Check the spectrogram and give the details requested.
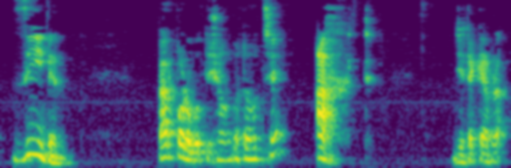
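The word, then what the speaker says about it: acht: বা জার্মানরা বলে থাকে আট, আট, খ, আট, একটু খ এর মতো উচ্চারণ মাঝখানে আট। আমরা দেখেছিলাম সেহা এর আগে যদি আ থাকে তাহলে এটা খ এর মতো উচ্চারণ হয় আট।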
